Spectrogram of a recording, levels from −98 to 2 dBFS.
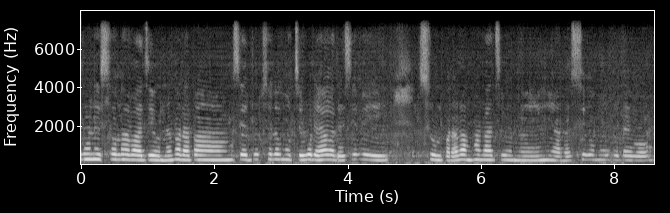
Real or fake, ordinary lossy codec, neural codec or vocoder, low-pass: fake; none; codec, 24 kHz, 3.1 kbps, DualCodec; 7.2 kHz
